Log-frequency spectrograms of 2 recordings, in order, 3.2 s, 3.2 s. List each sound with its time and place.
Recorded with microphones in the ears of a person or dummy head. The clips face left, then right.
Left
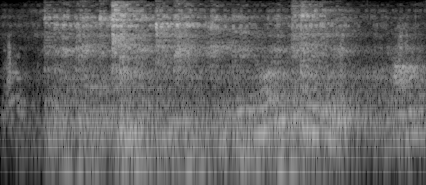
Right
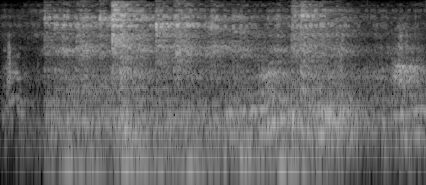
0.3 s typing on a keyboard: 15° right (ahead or behind), 1.4 m
1.7 s a man speaking: 60° right (ahead or behind), 1.6 m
